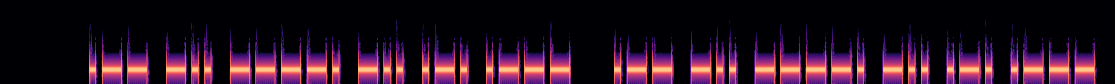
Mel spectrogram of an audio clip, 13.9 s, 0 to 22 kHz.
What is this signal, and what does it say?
Morse code, heard as a keyed tone, about 15 wpm, 700 Hz. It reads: WD9DRJ WD9DRJ
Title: USA Call Signs Repeated 3x 15wpm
